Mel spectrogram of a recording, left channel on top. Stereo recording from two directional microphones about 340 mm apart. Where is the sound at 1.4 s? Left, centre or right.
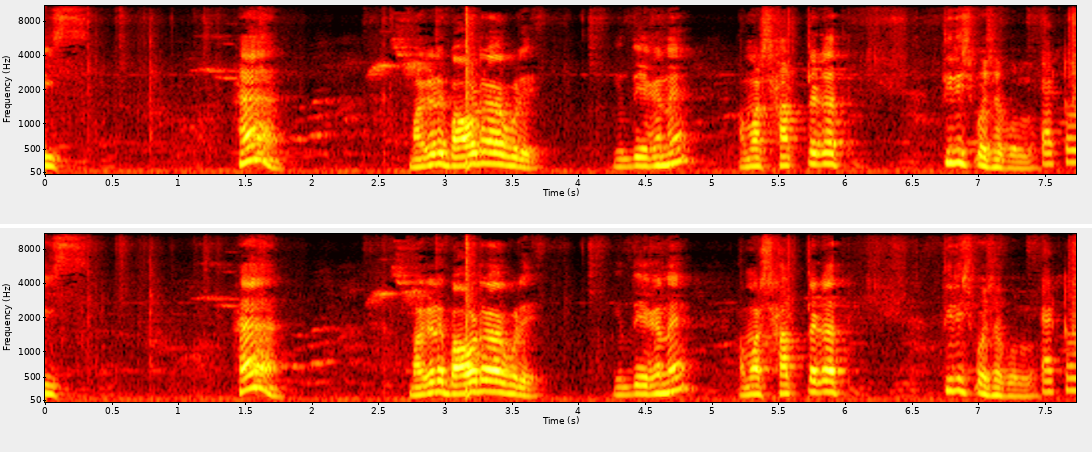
Centre.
